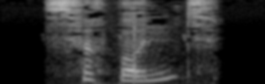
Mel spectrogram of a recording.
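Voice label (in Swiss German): "verband", Alsatian; medecine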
